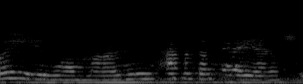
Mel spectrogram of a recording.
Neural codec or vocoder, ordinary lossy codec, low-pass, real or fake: codec, 16 kHz, 1 kbps, X-Codec, HuBERT features, trained on balanced general audio; none; 7.2 kHz; fake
